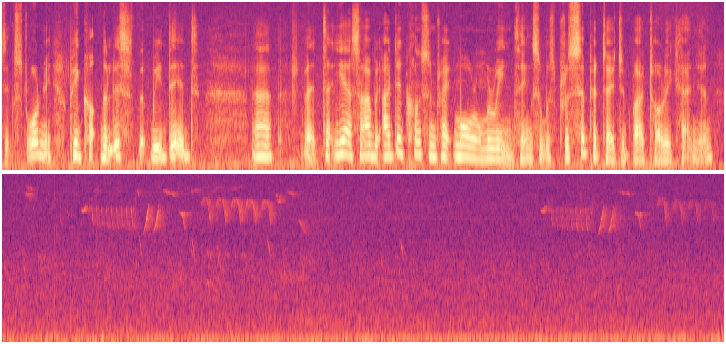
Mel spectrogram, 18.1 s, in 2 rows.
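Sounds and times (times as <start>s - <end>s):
low steady hum: 0.0s - 18.0s
songbird singing trill: 9.2s - 14.2s, 15.3s - 18.0s.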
